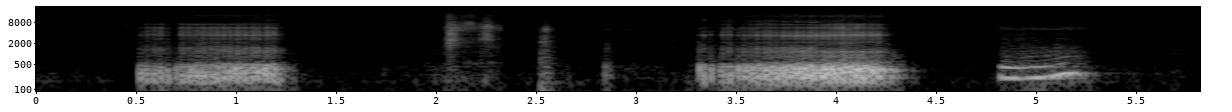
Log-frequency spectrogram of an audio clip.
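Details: Toy poodle irritated by a child's noise, giving two rasping, noisy growls of about a second each, with a woman speaking briefly in Portuguese between and after them.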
